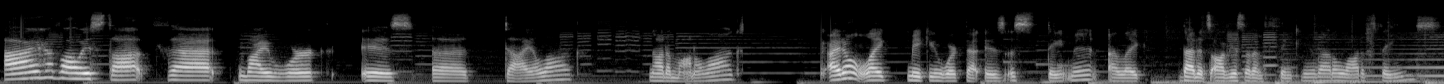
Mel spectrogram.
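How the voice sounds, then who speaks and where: Young woman from Hong Kong, low-pitched, relaxed and self-deprecating, faint music behind. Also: unhurried. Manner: reflective, self-deprecating, loose with fillers. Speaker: guest artist. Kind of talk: casual conversational interview.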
